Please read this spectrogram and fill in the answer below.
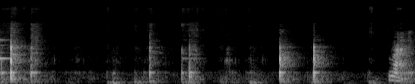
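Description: A spoon knocking and scraping against a cooking pot: a series of about ten irregular, sharp clinks.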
